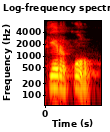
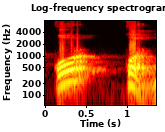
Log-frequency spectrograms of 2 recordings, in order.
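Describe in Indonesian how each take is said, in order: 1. Suku kata pertama memakai vokal i. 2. Kedua suku kata memakai vokal u. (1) "bukan kirkur" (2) "dua qafnya berbaris dhammah"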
